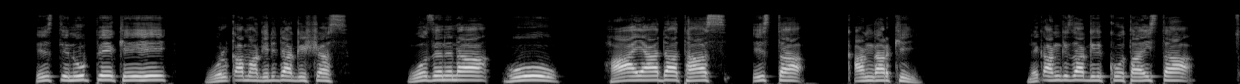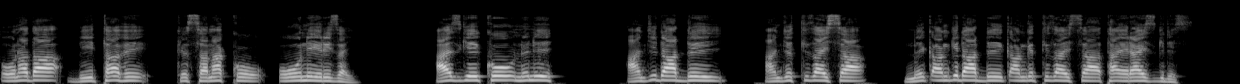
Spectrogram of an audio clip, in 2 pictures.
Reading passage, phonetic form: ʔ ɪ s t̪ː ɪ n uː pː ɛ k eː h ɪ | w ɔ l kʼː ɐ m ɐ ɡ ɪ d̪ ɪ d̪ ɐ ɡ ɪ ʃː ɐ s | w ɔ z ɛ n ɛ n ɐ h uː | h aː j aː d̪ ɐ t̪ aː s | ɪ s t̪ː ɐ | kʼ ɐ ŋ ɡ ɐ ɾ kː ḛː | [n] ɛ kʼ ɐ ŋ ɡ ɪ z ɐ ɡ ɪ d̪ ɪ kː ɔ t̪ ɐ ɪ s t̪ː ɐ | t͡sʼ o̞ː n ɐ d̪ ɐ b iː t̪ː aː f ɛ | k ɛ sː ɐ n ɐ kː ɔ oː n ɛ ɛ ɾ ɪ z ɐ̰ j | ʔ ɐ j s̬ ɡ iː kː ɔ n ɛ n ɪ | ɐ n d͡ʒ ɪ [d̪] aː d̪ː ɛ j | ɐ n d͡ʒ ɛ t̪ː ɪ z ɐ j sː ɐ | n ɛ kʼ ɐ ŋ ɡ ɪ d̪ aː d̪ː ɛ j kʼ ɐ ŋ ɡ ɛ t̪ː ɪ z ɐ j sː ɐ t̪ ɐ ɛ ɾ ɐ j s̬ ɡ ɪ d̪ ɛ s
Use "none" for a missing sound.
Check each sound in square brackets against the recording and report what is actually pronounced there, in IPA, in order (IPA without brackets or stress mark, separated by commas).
n, d̪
